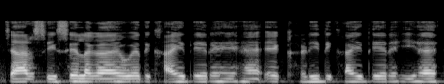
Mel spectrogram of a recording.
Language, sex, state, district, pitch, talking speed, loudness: Hindi, male, Jharkhand, Deoghar, 130 Hz, 190 wpm, -17 LUFS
